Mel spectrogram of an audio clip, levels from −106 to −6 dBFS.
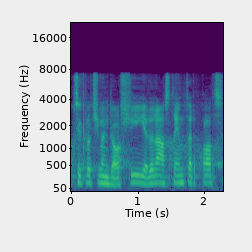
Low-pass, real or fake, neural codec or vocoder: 7.2 kHz; fake; codec, 16 kHz, 1 kbps, FunCodec, trained on Chinese and English, 50 frames a second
